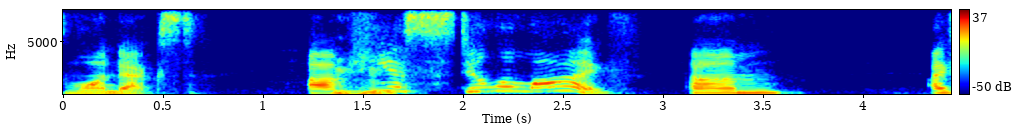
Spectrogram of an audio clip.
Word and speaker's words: Londeix: And for anybody who wants to look up Jean-Marie Londeix, his last name is pronounced Londeix.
